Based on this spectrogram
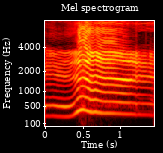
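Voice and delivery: mock breakdown the moment she gets home; mock sob. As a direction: burst into fake tears. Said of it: "I'm like".

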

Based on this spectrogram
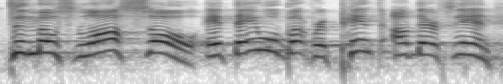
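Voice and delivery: high, emphatic pulpit preaching; forceful preaching. Acted.

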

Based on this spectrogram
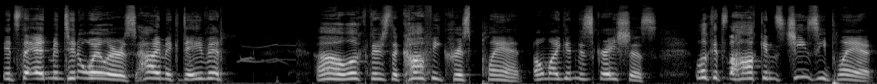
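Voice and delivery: high, bright tourist voice; cheerful balloon. Pretend. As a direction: gawk like an excited sightseer. Balloon sightseeing over Canada.

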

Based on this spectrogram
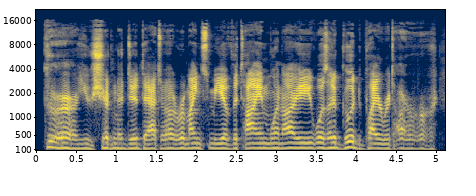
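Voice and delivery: growling pirate captain voice; pirata gruñón. Retold or imitated. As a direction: growl it out like a hammed-up old sea dog. Knuckles acted as growling pirate captain.

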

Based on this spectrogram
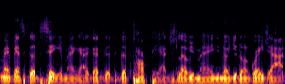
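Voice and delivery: low, easygoing gangster-style pastor; lightly put-on low, tough-guy talk; Wade Bryant. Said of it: "That's how he talked to me".

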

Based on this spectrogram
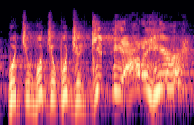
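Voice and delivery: fast, breathless begging; mock pleading. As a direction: rattle off the pleas like a desperate prisoner. Imagined letter begging from prison.

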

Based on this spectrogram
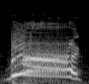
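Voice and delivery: shouted cheer. Retold or imitated. Crowd yelling at the band after the Death cover, loud shout. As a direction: yell it like a fan at a metal show.

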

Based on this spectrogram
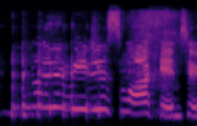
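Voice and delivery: high-pitched incredulous question; mock disbelief. [name] watching family drama erupt, mock incredulous. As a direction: exclaim it, utterly baffled.

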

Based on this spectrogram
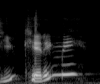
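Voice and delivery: very high squeaked question; pitched-way-up incredulous retort; mock incredulity. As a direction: imitate a friend in amused disbelief. Friend laughing in disbelief, retold.

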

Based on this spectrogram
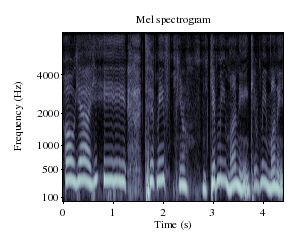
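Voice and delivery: high, giggly fake flirting with customers; sugary mock flirt, a touch high; mock flirty. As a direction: sweet-talk them for tips with mock giggles. Fake flirting with Trump-shirt customers.

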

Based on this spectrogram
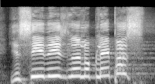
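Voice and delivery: high, loud Irish woman voice; hammed-up Irish lady pointing at the kids; drunk Irish lady accent. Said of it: "Drunk Irish woman in a pub".

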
